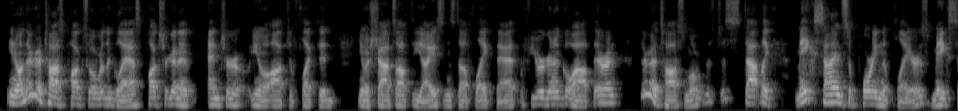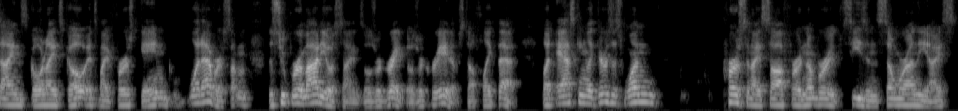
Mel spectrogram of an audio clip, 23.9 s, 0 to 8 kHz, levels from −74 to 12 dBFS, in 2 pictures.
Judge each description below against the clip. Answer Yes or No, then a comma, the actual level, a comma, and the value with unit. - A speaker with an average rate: No, fast, 240 wpm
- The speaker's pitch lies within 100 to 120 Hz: Yes, low, 115 Hz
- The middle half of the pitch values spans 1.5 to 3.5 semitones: No, average, 4.4 semitones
